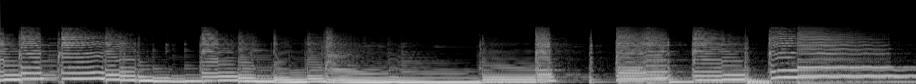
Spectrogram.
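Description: Clean electric guitar on the neck pickup through a ribbon mic model, played as melodic single notes and chords, warm and somewhat muddy in tone, with a brief pause near the end.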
